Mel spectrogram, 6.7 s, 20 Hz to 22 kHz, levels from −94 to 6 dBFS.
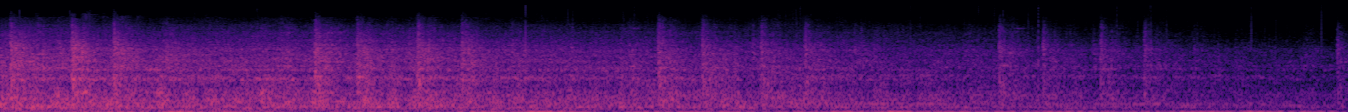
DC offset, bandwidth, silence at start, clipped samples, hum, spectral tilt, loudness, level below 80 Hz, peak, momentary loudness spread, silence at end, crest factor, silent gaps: under 0.1%; 14 kHz; 0 s; under 0.1%; none; -3.5 dB/octave; -42 LUFS; -54 dBFS; -22 dBFS; 15 LU; 0 s; 20 dB; none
